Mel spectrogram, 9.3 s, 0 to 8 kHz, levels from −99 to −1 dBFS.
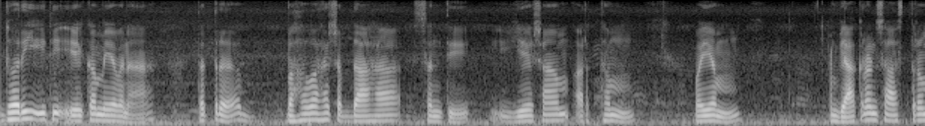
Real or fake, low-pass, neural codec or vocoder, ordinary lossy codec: real; none; none; none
